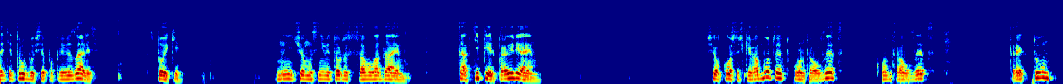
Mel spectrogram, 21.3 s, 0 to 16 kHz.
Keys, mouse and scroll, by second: 1.3-2.5 middle drag, 4.3 click, 5.4-8.4 middle drag, 9.8 middle click, 11.6 click, 12.8-15.2 drag, 16.2 ctrl+z, 17.9 ctrl+z.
